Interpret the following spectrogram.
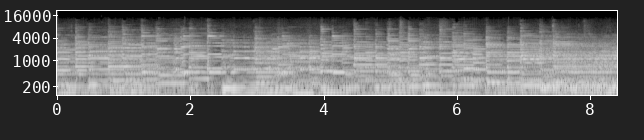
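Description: Live band in an instrumental break: an electric stage piano leads with quick runs of notes, over sustained upright bass notes, guitar and drums.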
